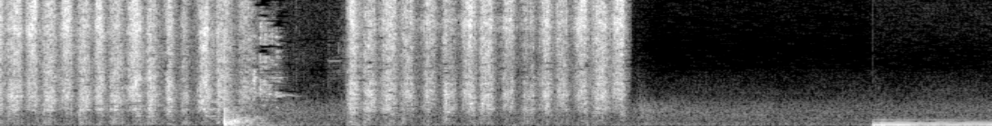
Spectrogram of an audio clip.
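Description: Hand saw cutting back and forth through a young tree's trunk in quick, even strokes, in two runs with a short break about two seconds in and a knock just before it. The sawing stops a little past four seconds, and soft sustained music begins near the end.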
